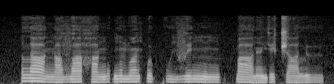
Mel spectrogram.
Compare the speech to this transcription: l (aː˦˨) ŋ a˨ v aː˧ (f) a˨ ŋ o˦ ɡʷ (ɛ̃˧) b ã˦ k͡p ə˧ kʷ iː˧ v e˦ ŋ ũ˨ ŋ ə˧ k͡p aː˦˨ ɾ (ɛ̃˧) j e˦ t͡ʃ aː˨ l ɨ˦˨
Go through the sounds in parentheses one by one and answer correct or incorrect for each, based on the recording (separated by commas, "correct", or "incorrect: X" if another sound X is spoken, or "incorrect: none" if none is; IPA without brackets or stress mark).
correct, incorrect: h, incorrect: ɛ̃˦, correct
